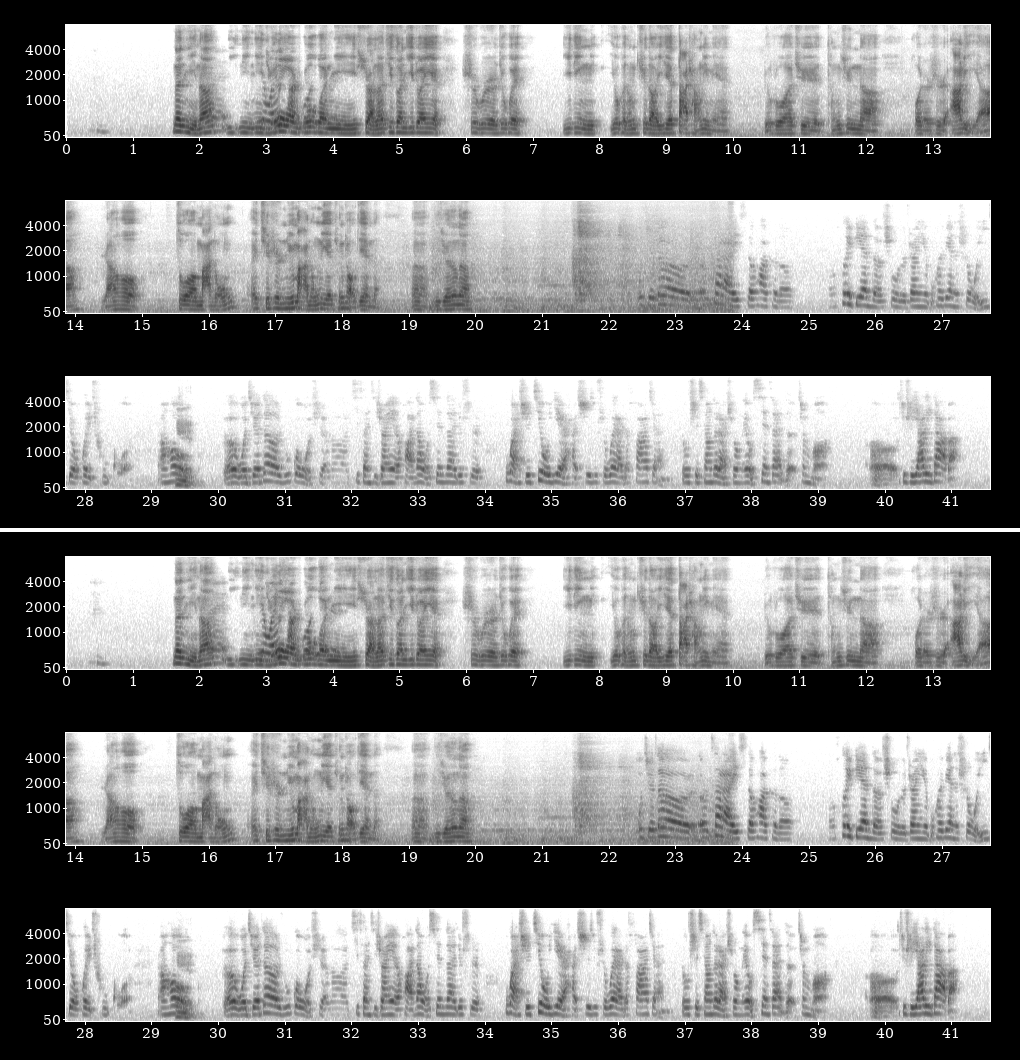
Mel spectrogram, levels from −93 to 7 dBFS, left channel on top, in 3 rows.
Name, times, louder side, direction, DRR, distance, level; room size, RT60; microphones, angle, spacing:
voice 1, 1.6-5.7 6.0-6.9 7.5-10.0 10.5-12.2 12.7-14.1 14.4-15.0 15.5-18.6 19.0-20.0 29.4-29.6, left 1 dB, 15° left, 1.3 m, -26 dB
voice 2, 2.1-2.4 2.8-4.2 17.6-17.7 21.2-21.7 22.4-24.8 25.3-28.7 29.1-29.6 30.1-33.9 34.3-39.2 39.8-41.1, right 4 dB, 55° right, 0.6 m, -33 dB
sound 1, 8.8-23.9, left 2 dB, 70° left, 1.5 m, -43 dB
6.8 x 4.9 x 5.1 m
head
